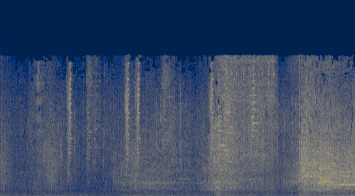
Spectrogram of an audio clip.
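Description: Rain pours steadily.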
